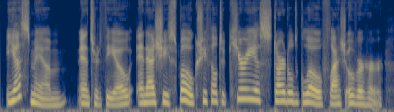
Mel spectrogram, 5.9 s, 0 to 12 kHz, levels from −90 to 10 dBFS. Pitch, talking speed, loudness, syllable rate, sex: 205 Hz, 170 wpm, -17 LUFS, 4.5 syllables/s, female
